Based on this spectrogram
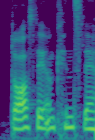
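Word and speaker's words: Dorling Kindersley: Okay, also ähm, das ist ein ähm, hellblaues äh, Buch ähm, aus dem Dorsley und Kinsley heißt es ausgesprochen, der DK-Verlag, meine ich, äh, mit so weinroter Schrift.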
